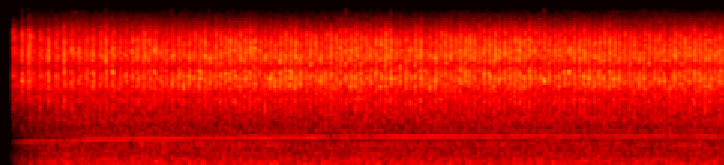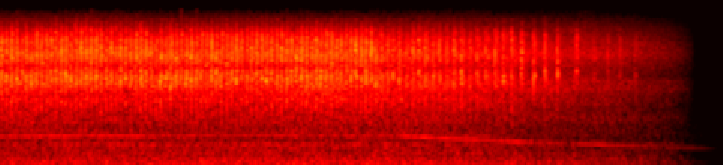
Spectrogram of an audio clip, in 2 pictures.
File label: Retro Anime Caterpillar Tread Low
